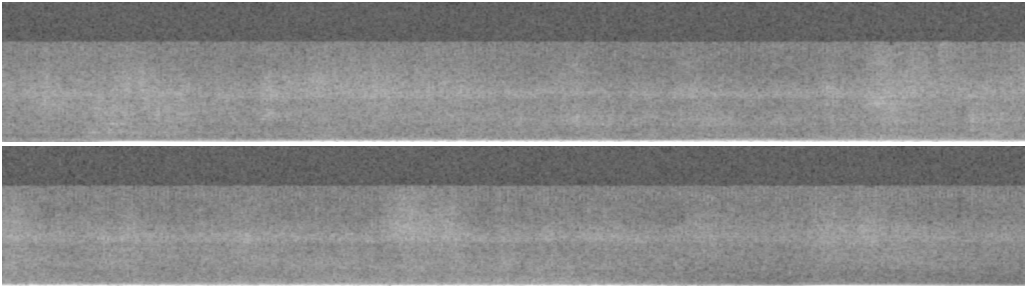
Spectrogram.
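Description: A thunder sheet from a hardware store, shaken inside a baroque church to imitate thunder, gives a sustained low rumble that swells quickly, holds steady for several seconds and fades, heard alone without talk.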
